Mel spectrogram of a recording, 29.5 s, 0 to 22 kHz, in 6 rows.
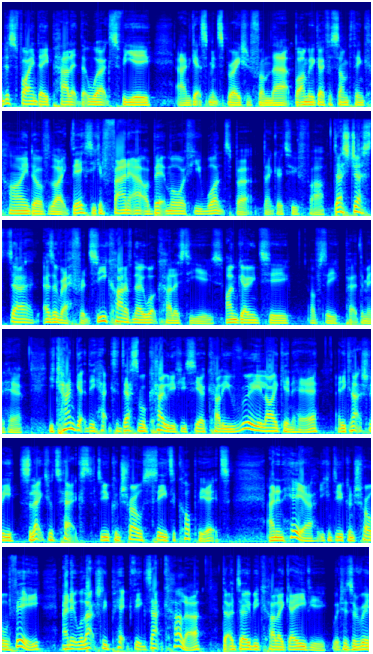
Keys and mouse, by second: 5.8 click, 9.9 click, 11.7 click, 13.0 click, 15.8 click, 16.9 click, 19.2 click, 21.4 ctrl+c, 22.3 click, 24.4 ctrl+v, 27.7 click, 28.8 click.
